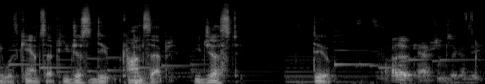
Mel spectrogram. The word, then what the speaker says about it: Kansept: And really, for long the longest time that's been what Kansept has done so well. I keep saying Kansept I'm sorry. I know it's supposed to be it's pronounced concept.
